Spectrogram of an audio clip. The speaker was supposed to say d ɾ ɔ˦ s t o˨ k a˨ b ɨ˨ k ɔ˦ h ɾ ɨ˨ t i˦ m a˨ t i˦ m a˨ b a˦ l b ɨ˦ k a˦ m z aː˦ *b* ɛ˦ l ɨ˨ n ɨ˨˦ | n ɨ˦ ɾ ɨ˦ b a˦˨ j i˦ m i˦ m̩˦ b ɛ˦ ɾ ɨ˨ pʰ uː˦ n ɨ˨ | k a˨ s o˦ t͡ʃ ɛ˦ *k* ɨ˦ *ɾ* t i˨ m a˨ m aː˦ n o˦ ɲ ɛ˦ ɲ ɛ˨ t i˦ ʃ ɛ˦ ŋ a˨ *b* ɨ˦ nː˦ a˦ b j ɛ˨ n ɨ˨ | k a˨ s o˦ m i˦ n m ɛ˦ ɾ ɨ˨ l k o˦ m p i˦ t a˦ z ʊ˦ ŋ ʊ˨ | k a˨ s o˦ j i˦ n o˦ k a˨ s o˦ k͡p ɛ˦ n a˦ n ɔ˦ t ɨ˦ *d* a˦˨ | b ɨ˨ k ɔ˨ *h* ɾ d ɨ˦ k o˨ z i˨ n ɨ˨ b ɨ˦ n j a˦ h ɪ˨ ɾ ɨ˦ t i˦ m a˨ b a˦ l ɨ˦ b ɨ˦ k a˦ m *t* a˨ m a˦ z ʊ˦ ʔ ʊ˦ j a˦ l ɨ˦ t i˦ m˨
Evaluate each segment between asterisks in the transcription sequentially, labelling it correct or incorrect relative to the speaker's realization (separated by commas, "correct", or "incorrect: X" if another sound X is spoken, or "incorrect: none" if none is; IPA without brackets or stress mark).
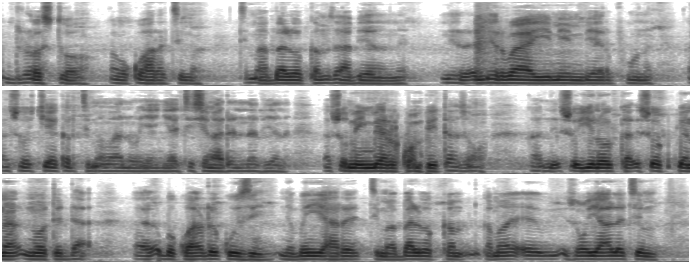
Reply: correct, correct, correct, incorrect: d, correct, correct, incorrect: k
